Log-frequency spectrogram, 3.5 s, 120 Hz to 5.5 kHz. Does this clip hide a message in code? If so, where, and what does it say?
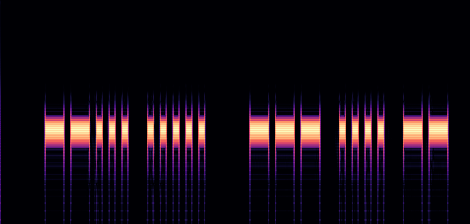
Yes: Morse code from 0.3 to 3.4 s, heard as a keyed tone, about 25 wpm, 600 Hz. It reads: 75 OHM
